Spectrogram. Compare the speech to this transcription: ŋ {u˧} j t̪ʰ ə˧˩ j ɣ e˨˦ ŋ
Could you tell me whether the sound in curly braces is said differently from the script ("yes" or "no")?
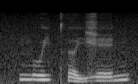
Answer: no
